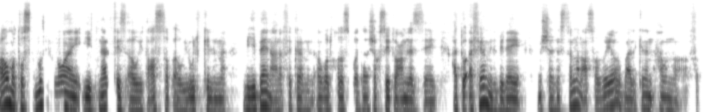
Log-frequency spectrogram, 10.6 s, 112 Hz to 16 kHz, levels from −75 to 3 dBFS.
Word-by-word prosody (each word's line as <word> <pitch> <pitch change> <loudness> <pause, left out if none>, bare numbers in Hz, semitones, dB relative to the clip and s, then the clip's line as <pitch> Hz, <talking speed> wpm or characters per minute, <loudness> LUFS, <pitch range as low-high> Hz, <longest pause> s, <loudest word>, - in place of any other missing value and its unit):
آه، - - +7
وما 160 -4 +8
توصليهوش 130 +2 +1 0.2
إن 130 - -5
هو 140 0 +4
ي 115 -3 +4
يتنرفز 115 +1 +2
أو 100 -2 +1
يتعصّب 110 +3 -3
أو 95 0 -1
يقول 105 +2 +1
كلمة، 100 -3 -3 0.2
بيبان 115 +6 +4
على 95 +1 -3
فكرة 110 +1 -3
من 95 - -6
الأول 105 +1 -2
خالص 105 0 -2
هو - - 0
ده 110 +3 -3
شخصيته 110 0 0
عاملة 100 0 +1
إزاي، 95 -1 -4 0.2
هتوقّفيها 115 +9 +3
من 145 -10 +4
البداية 100 0 +1 0.2
مش 110 0 -4
هنستني 105 +8 -1
العصبيّة 100 +5 0
وبعد 105 -8 -1
كده 120 +4 -2
نحاول 110 -1 -2
نوقف 95 -2 -9
110 Hz, 185 wpm, -22 LUFS, 100-115 Hz, 0.2 s, وما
